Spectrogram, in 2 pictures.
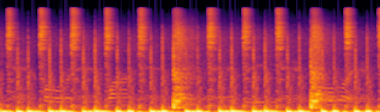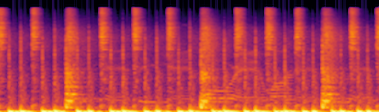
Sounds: playing bass drum

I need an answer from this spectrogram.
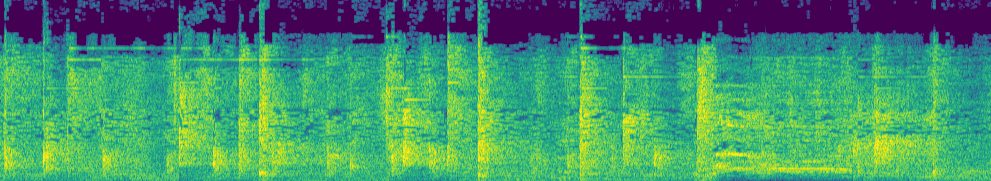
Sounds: playing table tennis

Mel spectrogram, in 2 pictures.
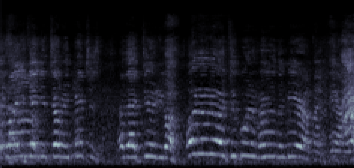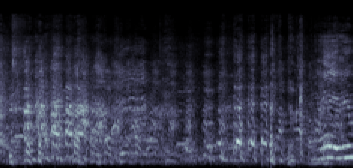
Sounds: speech

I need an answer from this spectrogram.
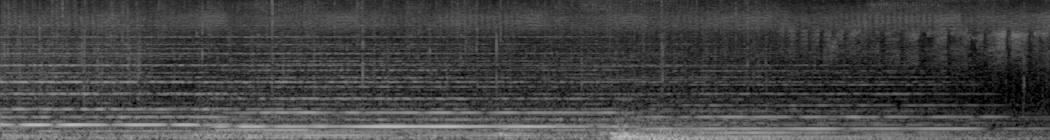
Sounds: fire

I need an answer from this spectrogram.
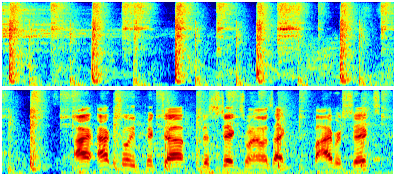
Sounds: music, speech

